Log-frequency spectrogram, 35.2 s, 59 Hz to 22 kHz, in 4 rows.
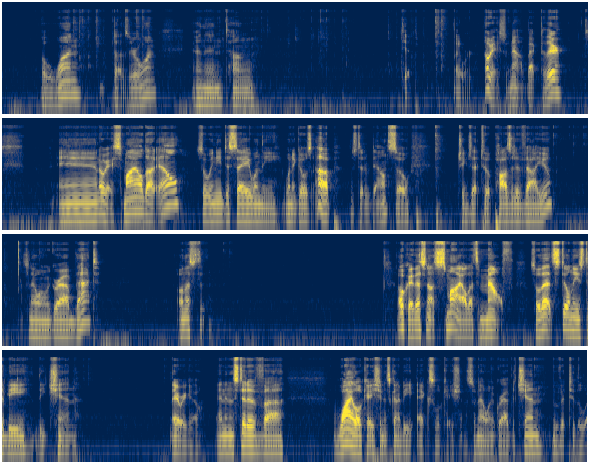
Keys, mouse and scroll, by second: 1.3 BackSpace, 3.4-4.9 right drag, 4.0 click, 5.8 click, 7.7-9.4 right drag, 8.9-10.6 drag, 13.3-15.0 drag, 16.4-19.4 middle drag, 18.2-20.0 right drag, 19.0 g, 20.6-22.8 right drag, 21.3-22.9 middle drag, 27.7-29.4 drag, 31.8-33.7 drag, 33.7-35.1 right drag, 34.1-35.1 middle drag, 34.7 g.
